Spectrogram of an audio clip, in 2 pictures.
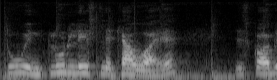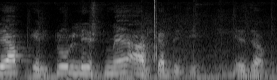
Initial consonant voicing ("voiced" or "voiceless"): voiceless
